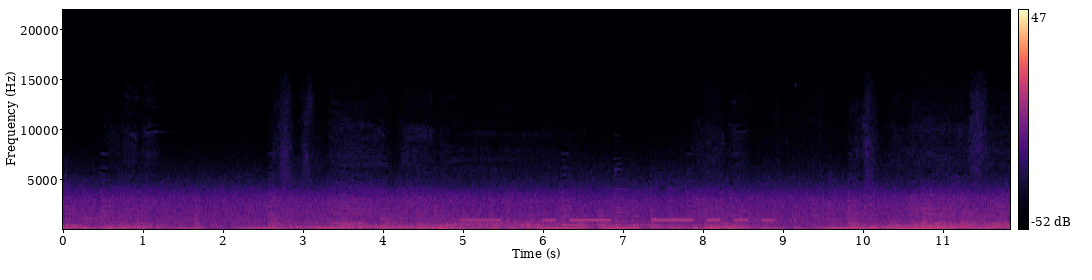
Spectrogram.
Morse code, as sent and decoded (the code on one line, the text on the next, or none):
- .- -...
TAB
